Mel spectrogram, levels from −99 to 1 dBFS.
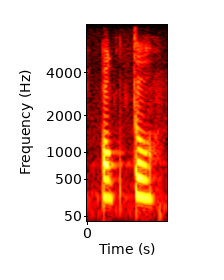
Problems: none marked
